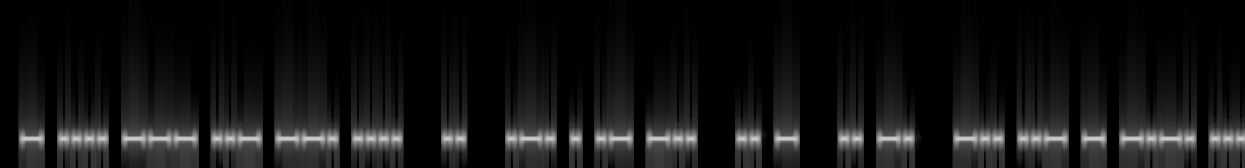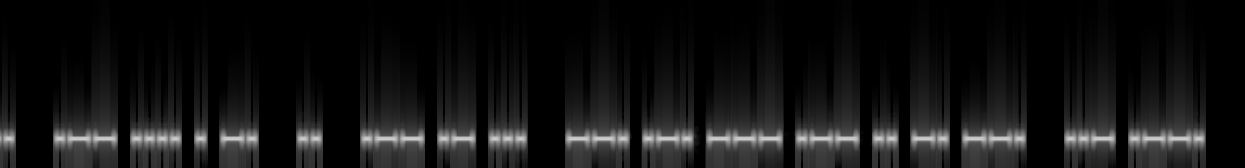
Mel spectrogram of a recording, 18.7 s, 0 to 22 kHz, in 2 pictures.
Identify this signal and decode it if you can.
Morse code, heard as a keyed tone, about 25 wpm, 600 Hz. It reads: THOUGH I READ IT IN DUTCH WHEN I WAS GROWING UP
